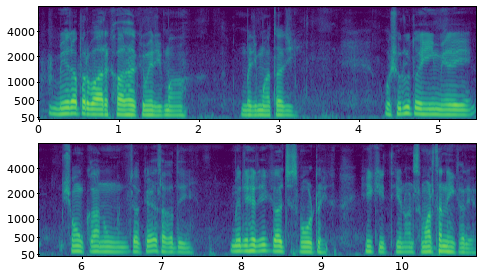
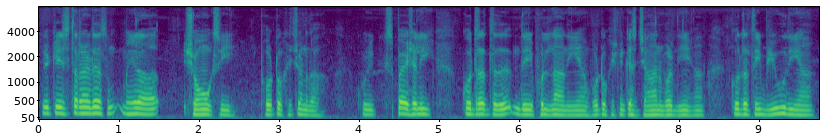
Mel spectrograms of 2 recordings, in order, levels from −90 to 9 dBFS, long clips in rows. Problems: none marked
